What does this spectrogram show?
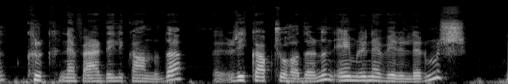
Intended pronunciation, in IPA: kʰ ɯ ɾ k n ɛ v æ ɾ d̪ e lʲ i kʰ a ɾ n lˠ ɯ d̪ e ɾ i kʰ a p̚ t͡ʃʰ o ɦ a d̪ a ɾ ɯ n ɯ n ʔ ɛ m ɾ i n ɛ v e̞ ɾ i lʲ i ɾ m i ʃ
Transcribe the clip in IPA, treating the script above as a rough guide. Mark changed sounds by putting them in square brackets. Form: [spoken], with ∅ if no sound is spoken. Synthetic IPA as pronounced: kʰ ɯ ɾ k n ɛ [f] æ ɾ d̪ e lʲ i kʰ a [∅] n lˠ ɯ d̪ [a] ɾ i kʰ a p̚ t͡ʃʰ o ɦ a d̪ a ɾ ɯ n ɯ n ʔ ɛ m ɾ i n ɛ v e̞ ɾ i lʲ i ɾ m i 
